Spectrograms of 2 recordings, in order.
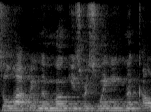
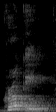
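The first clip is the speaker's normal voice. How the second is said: ordinary talk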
